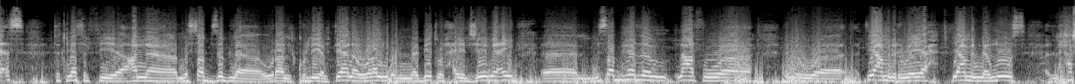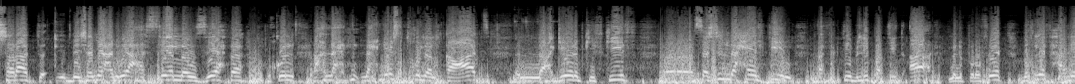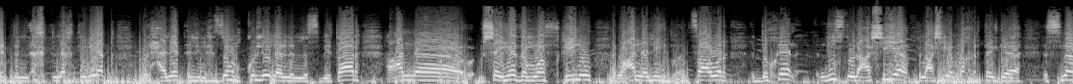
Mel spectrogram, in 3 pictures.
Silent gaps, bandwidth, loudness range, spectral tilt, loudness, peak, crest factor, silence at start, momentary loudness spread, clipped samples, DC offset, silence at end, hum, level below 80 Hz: none; 16.5 kHz; 1 LU; -5 dB/octave; -8 LUFS; 0 dBFS; 8 dB; 0 s; 4 LU; under 0.1%; 1%; 0 s; none; -20 dBFS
